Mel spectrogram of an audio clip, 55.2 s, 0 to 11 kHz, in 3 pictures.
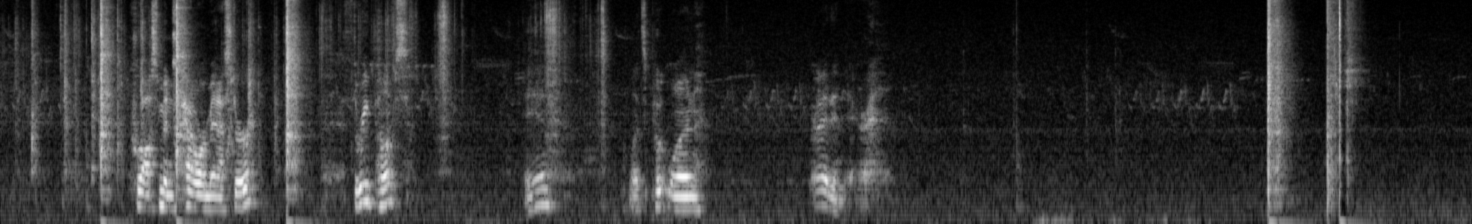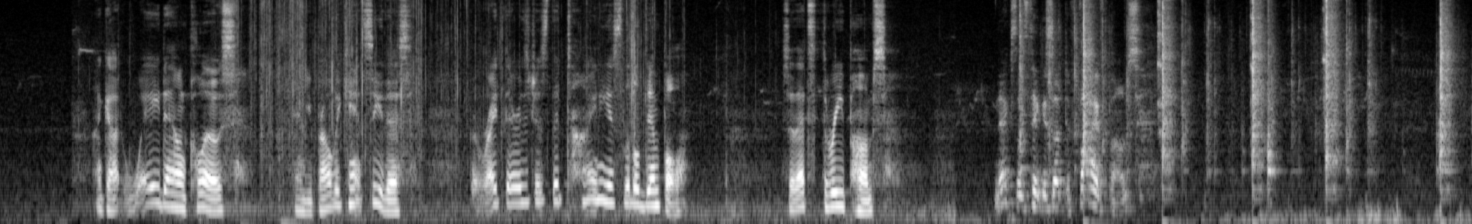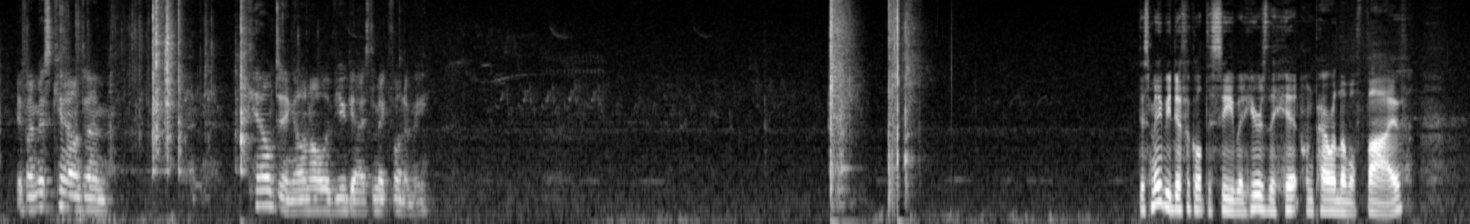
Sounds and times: Cap gun: 3.6s - 3.9s, 15.8s - 17.1s, 47.2s - 48.4s.

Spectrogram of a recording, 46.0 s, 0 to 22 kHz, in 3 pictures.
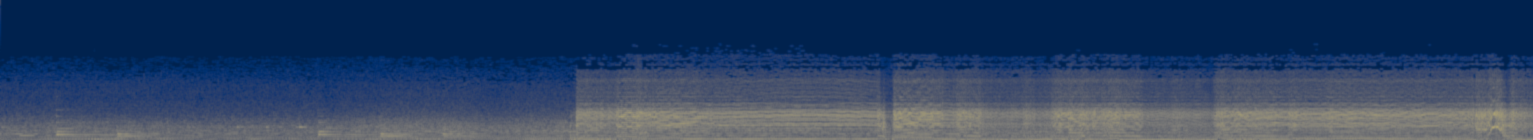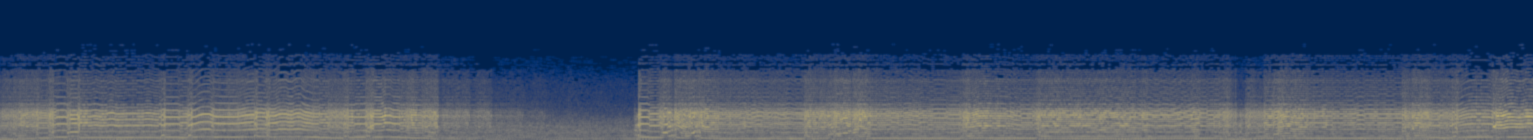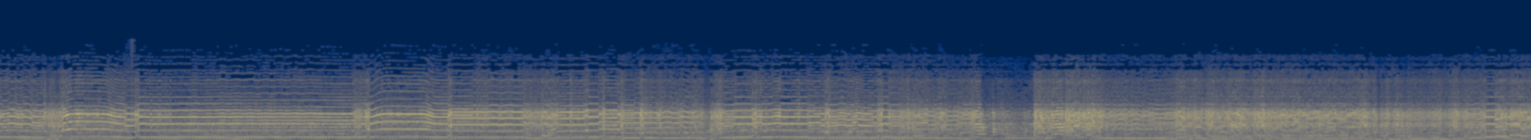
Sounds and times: Progressive rock: 0.0s - 45.9s.

